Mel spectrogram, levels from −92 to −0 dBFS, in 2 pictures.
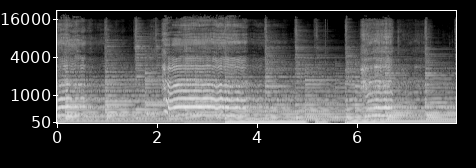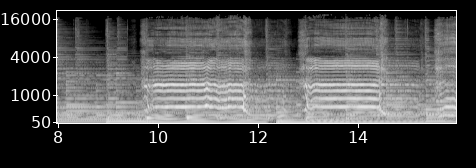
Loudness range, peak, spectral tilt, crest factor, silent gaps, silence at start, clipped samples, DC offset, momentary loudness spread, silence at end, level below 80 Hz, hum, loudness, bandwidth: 6 LU; 0 dBFS; -4.5 dB/octave; 14 dB; none; 0 s; under 0.1%; under 0.1%; 12 LU; 0 s; -24 dBFS; none; -15 LUFS; 18 kHz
